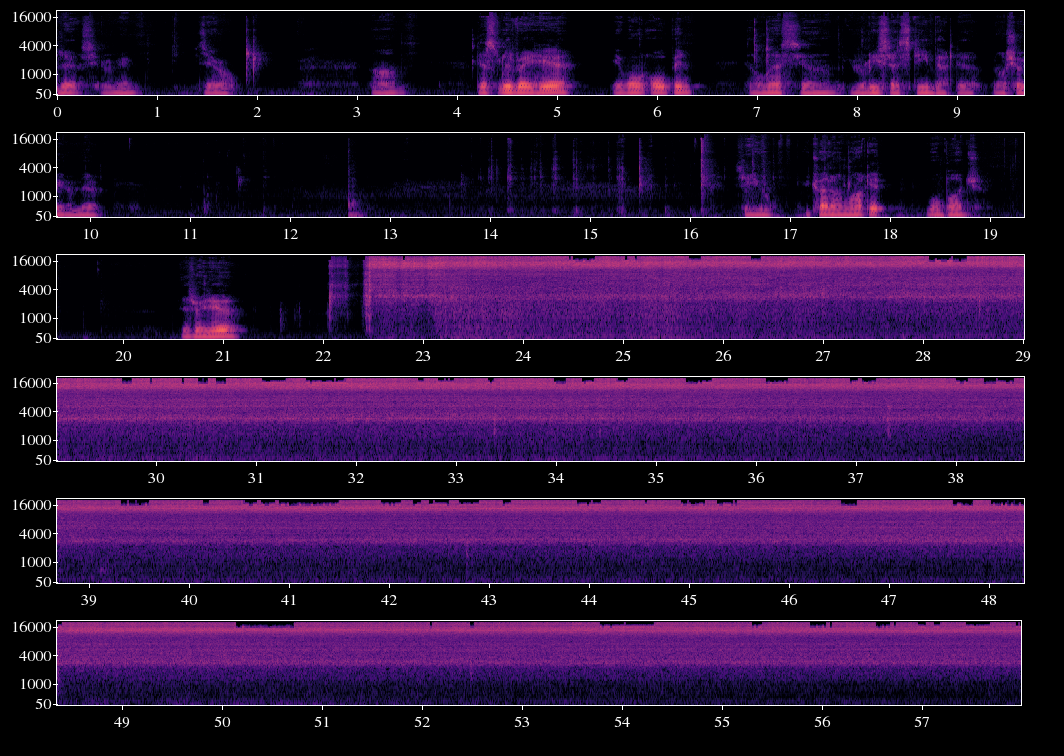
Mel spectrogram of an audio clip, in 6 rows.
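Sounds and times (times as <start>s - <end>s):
pressure cooker venting steam: 22.1s - 57.9s.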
